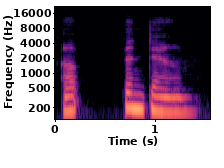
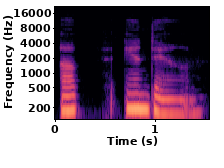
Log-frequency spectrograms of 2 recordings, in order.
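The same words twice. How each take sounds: The two takes are said the same way.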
